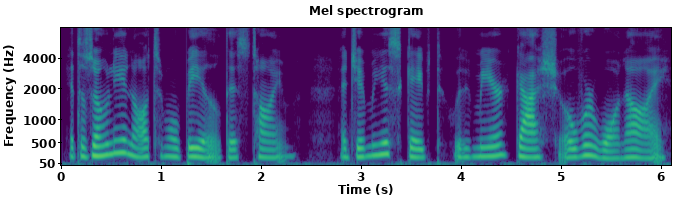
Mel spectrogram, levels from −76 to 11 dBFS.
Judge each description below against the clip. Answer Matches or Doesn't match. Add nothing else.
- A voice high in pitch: Matches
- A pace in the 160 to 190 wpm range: Matches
